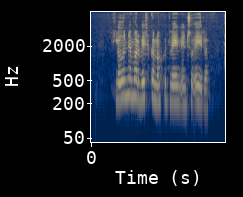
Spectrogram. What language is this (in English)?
Icelandic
